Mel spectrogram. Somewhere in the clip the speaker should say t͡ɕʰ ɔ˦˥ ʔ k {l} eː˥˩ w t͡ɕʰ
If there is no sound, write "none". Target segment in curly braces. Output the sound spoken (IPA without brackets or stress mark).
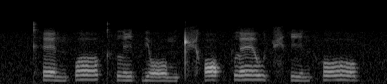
l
